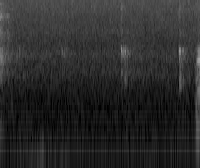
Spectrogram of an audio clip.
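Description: A few faint computer keyboard key clicks, about half a second apart, over a low steady hum.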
